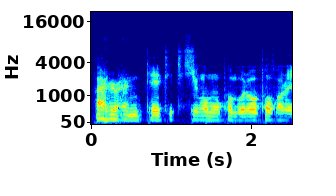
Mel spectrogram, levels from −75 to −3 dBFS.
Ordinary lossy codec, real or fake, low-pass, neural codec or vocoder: MP3, 96 kbps; fake; 10.8 kHz; codec, 16 kHz in and 24 kHz out, 0.6 kbps, FocalCodec, streaming, 2048 codes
